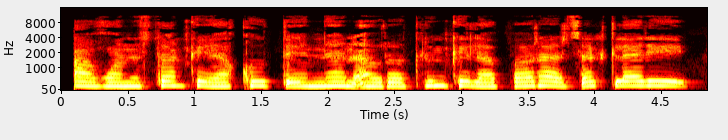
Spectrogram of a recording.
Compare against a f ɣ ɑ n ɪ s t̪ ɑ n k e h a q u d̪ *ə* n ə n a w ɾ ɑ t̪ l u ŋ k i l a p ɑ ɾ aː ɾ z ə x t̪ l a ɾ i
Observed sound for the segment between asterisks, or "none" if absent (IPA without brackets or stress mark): ə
